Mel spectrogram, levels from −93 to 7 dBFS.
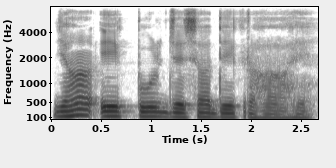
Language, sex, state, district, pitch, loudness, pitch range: Hindi, male, Arunachal Pradesh, Lower Dibang Valley, 110 Hz, -16 LUFS, 95-125 Hz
